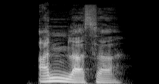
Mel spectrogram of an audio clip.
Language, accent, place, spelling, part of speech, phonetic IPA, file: German, Germany, Berlin, Anlasser, noun, [ˈanˌlasɐ], De-Anlasser.ogg
- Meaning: starter, ignition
